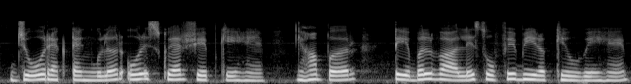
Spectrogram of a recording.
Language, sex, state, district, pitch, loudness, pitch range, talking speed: Hindi, female, Uttar Pradesh, Saharanpur, 210 Hz, -13 LUFS, 195-230 Hz, 150 wpm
